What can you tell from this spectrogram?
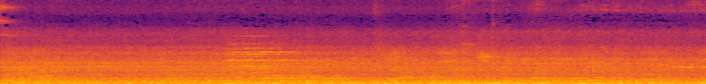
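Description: Swarna Shatabdi Express passenger coaches rolling past, a steady rumble of steel wheels on the rails.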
